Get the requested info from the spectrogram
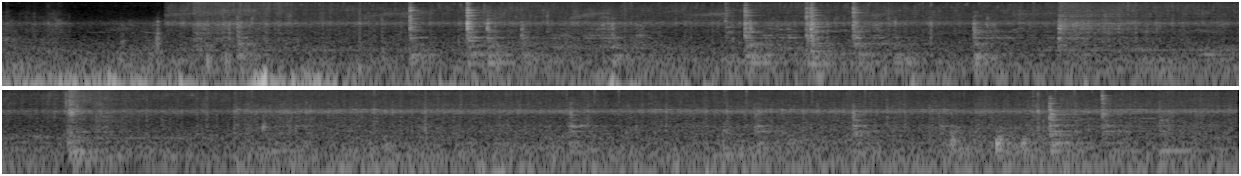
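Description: Meat skewers and bacon sizzling on a charcoal grill: a faint, steady hiss with scattered pops and crackles, setting in about a second in.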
